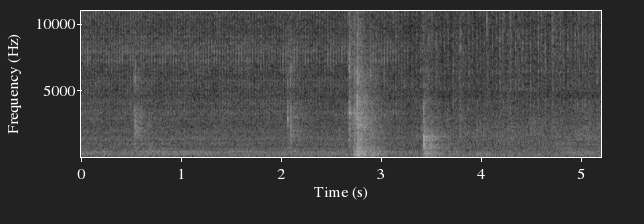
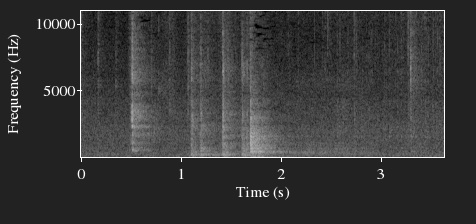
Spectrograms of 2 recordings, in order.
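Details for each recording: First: everything sounds good there's no way to change come on top of it Second: Bicycle front derailleur during limit-screw adjustment: a few faint, irregular light ticks as the cranks turn, the chain just touching the derailleur cage; limit screw turned further and the noise is gone.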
